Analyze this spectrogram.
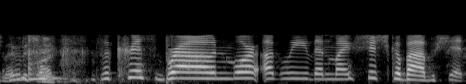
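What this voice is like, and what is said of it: Iron Sheik impression. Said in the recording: “your Sheik impression ... That was good. That's a good impression.”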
